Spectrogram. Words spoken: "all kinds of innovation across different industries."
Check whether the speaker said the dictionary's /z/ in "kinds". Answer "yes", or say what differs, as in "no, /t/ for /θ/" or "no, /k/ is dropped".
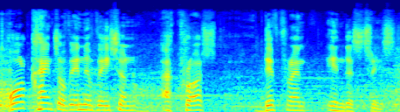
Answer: no, /s/ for /z/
